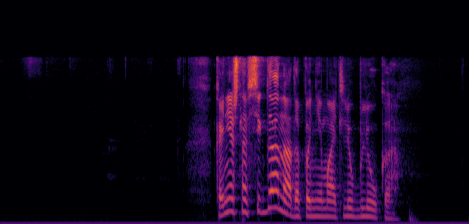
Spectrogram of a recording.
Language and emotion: Russian, neutral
